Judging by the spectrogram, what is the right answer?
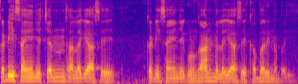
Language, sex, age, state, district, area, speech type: Sindhi, male, 45-60, Delhi, South Delhi, urban, spontaneous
